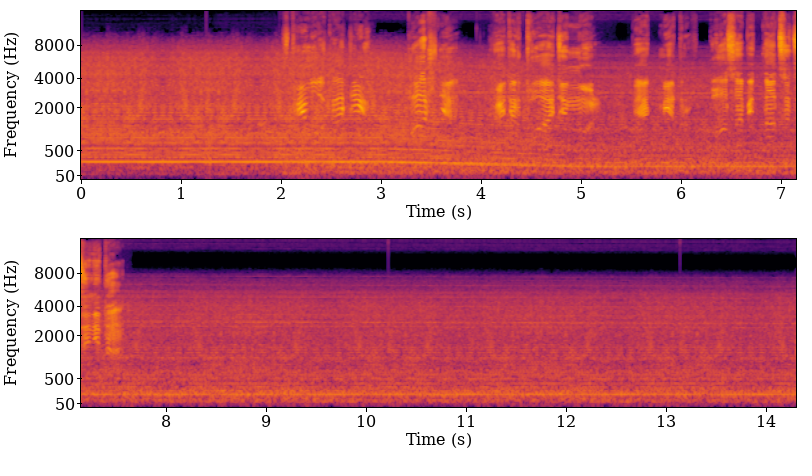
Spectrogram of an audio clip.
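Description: A propeller aircraft engine drones loudly, then its pitch sinks as it throttles back.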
